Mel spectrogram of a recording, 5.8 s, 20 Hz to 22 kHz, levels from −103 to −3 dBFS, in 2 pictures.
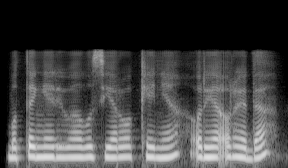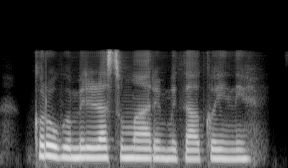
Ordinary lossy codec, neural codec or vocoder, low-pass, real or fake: none; codec, 16 kHz, 0.3 kbps, FocalCodec; 7.2 kHz; fake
